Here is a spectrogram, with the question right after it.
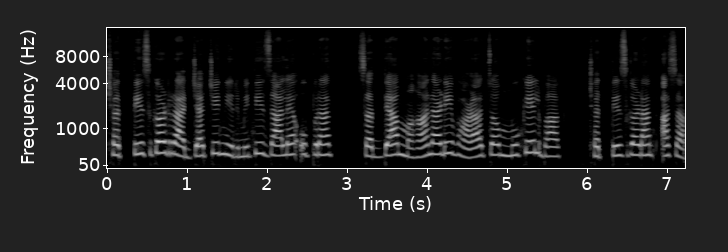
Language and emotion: Goan Konkani, neutral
